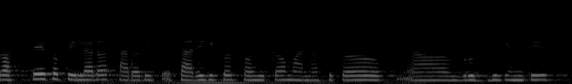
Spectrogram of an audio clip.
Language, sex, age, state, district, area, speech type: Odia, female, 18-30, Odisha, Puri, urban, spontaneous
